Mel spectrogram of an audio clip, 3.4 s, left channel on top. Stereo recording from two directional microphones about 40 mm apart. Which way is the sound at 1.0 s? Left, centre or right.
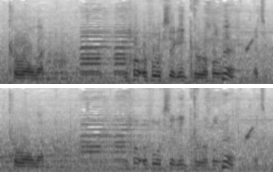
Left.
